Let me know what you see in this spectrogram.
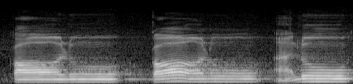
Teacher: Lu-nya tetap hati-hati dijaga 2 harokat saja, karena ini kalau berhenti di sini lu itu mad tabi'i.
